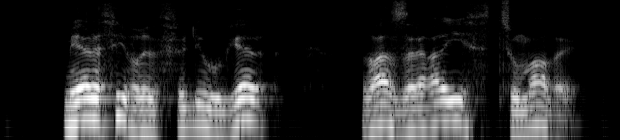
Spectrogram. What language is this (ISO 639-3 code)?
kab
